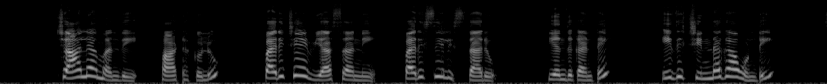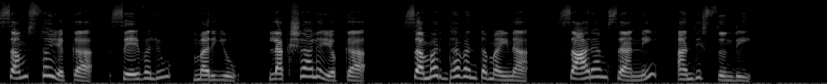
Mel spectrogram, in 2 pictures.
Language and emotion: Telugu, neutral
